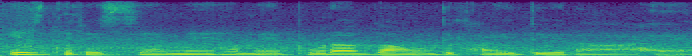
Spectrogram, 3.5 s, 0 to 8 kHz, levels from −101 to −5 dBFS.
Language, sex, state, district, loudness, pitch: Hindi, female, Bihar, West Champaran, -19 LUFS, 205 Hz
